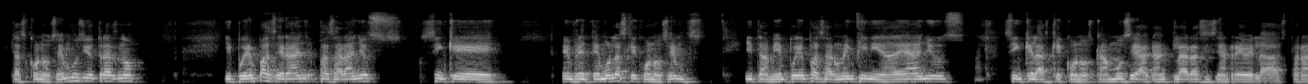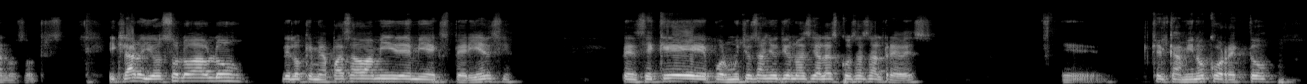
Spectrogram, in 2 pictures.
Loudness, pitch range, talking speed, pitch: -20 LUFS, 115-135 Hz, 160 wpm, 125 Hz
